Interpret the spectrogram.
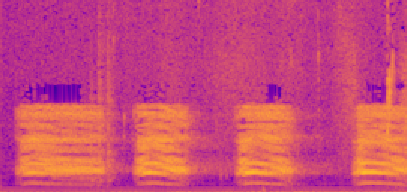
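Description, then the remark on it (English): An American crow caws four times in a steady, evenly spaced series, each call harsh, hoarse and fairly loud and close, over a faint low background hum. “American crows are abundant in Ohio, and we know they're brave and smart, good for baseball players.”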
